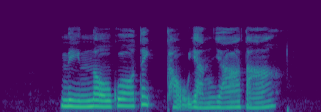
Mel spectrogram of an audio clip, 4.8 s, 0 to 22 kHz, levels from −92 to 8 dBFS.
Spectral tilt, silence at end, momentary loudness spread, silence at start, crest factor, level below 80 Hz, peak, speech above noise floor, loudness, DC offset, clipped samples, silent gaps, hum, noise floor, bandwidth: -6.5 dB/octave; 0.5 s; 9 LU; 0.9 s; 16 dB; -68 dBFS; -18 dBFS; 49 dB; -32 LUFS; under 0.1%; under 0.1%; none; none; -80 dBFS; 8.2 kHz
